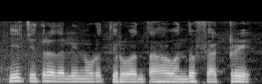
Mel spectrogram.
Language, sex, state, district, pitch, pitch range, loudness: Kannada, male, Karnataka, Koppal, 135 Hz, 125-135 Hz, -14 LUFS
